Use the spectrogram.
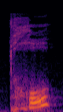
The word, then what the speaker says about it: trop: Remember, too many, trop, don't pronounce the final P.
